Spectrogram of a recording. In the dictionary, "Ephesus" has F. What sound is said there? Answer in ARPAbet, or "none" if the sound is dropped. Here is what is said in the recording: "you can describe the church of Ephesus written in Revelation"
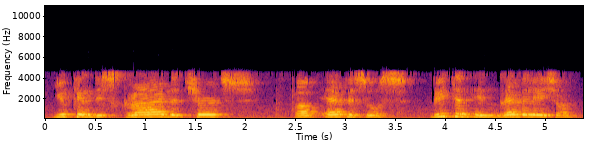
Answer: P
